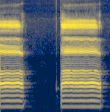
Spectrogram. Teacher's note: তা উচ্চারণ হবে জিহ্বার আগা উপরে দুই দাঁতের দুই দাঁতের ঘোড়ার সঙ্গে লেগে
